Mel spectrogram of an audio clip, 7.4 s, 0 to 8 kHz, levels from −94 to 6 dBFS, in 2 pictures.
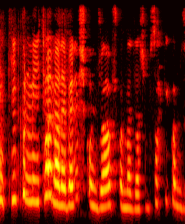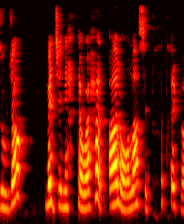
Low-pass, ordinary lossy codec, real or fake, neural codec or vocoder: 7.2 kHz; none; real; none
